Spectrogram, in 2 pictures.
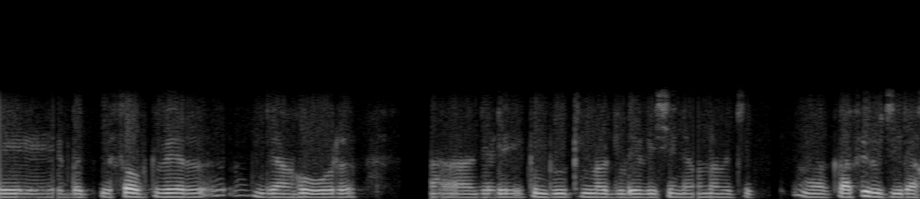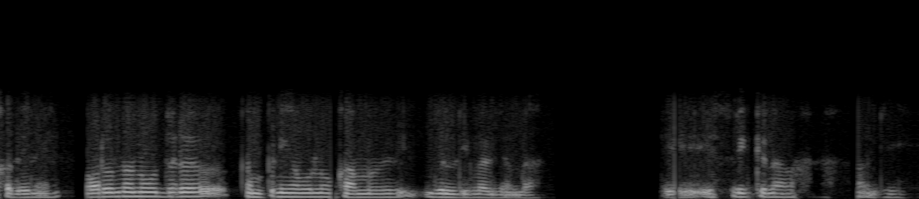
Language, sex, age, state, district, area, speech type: Punjabi, male, 30-45, Punjab, Amritsar, urban, conversation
